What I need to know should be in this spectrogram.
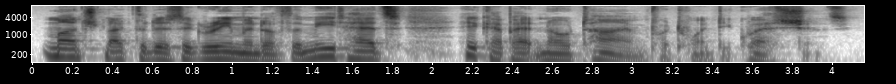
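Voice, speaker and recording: A man's voice: medium pitch, animated, brisk, darkish tone. A man reading scripted, dramatic fantasy narration as an audiobook narrator.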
